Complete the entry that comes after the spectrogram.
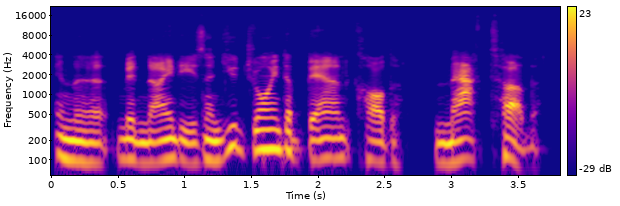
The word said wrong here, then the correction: Maktub: I'm saying it right, right? – It's Maktub. – Ooh. Yeah. Oh, it's Maktub. My apologies. Maktub. – No, it's all right. It's an Arabic word.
